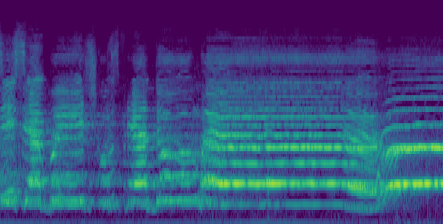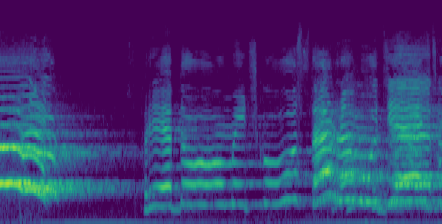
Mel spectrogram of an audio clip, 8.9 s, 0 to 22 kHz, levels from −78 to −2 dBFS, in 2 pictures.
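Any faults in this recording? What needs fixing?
There are no faults in this audio, so nothing needs to be fixed.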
